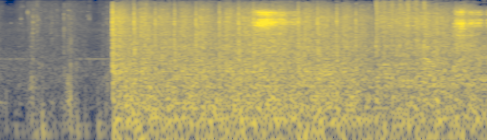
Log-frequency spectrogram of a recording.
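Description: Shotguns roar into drywall in Rainbow Six Siege: after a stretch of quieter movement, a loud, sustained barrage of blasts erupts and keeps hammering without a break.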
